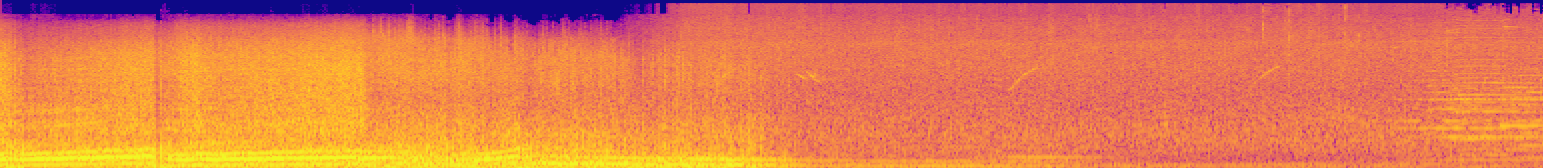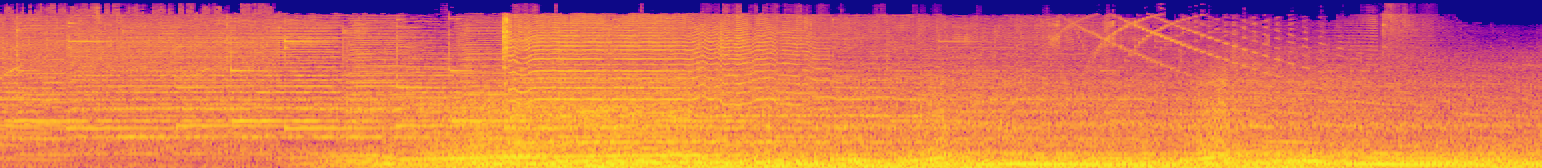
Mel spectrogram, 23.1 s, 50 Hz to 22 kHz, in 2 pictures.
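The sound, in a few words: Maserati MC20 engine revving to 7000 rpm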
